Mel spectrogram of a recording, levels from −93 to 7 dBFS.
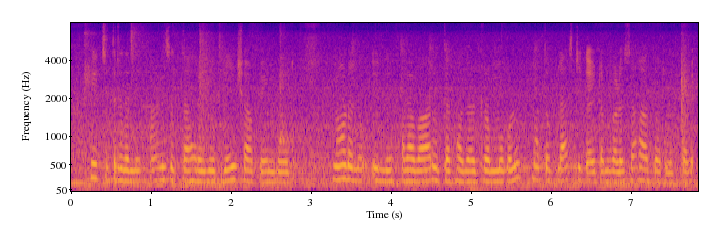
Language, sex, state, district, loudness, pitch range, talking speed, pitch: Kannada, female, Karnataka, Shimoga, -17 LUFS, 190-210 Hz, 130 wpm, 200 Hz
